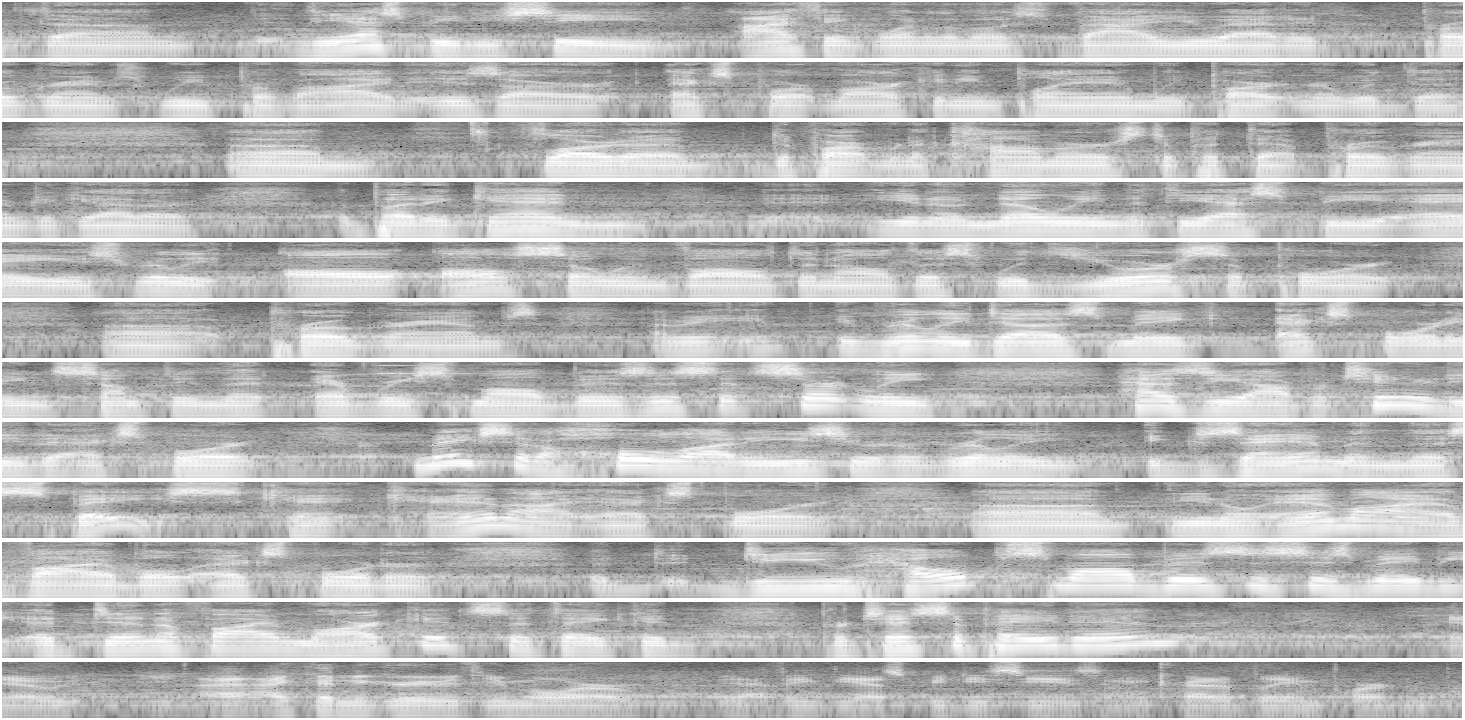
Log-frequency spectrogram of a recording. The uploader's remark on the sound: Broadcasting live from the Florida Association of Government Guaranteed Lenders Conference. Recorded live at this year’s FLAGGL Small Business Lender’s Conference hosted at The JW Marriott Orlando, Grande Lakes.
